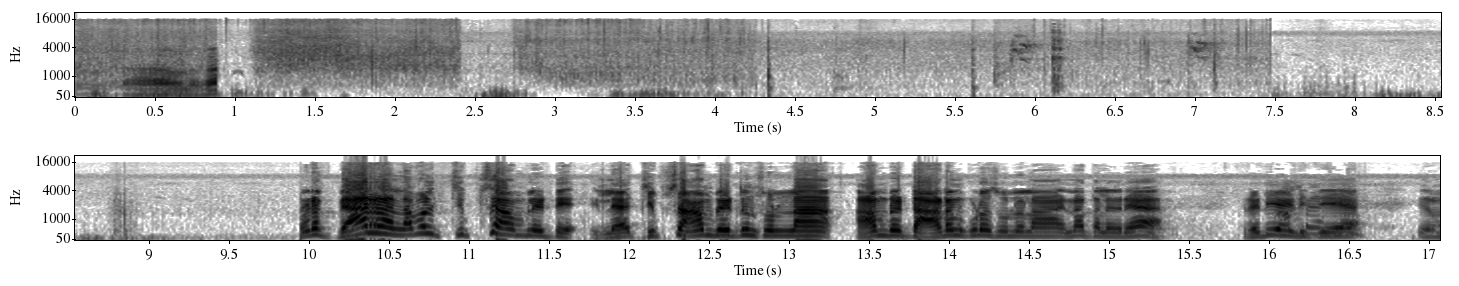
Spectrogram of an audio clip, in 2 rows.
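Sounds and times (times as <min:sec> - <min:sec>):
food sizzling on a griddle: 0:00.0 - 0:07.5.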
